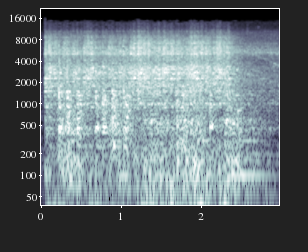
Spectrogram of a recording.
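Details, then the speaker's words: The "Icy Blue" vehicle, first turned over: the engine catches from the crank and roars unevenly, then sags and fades, an engine struggling to start after long storage. "sounds like she wants to go"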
